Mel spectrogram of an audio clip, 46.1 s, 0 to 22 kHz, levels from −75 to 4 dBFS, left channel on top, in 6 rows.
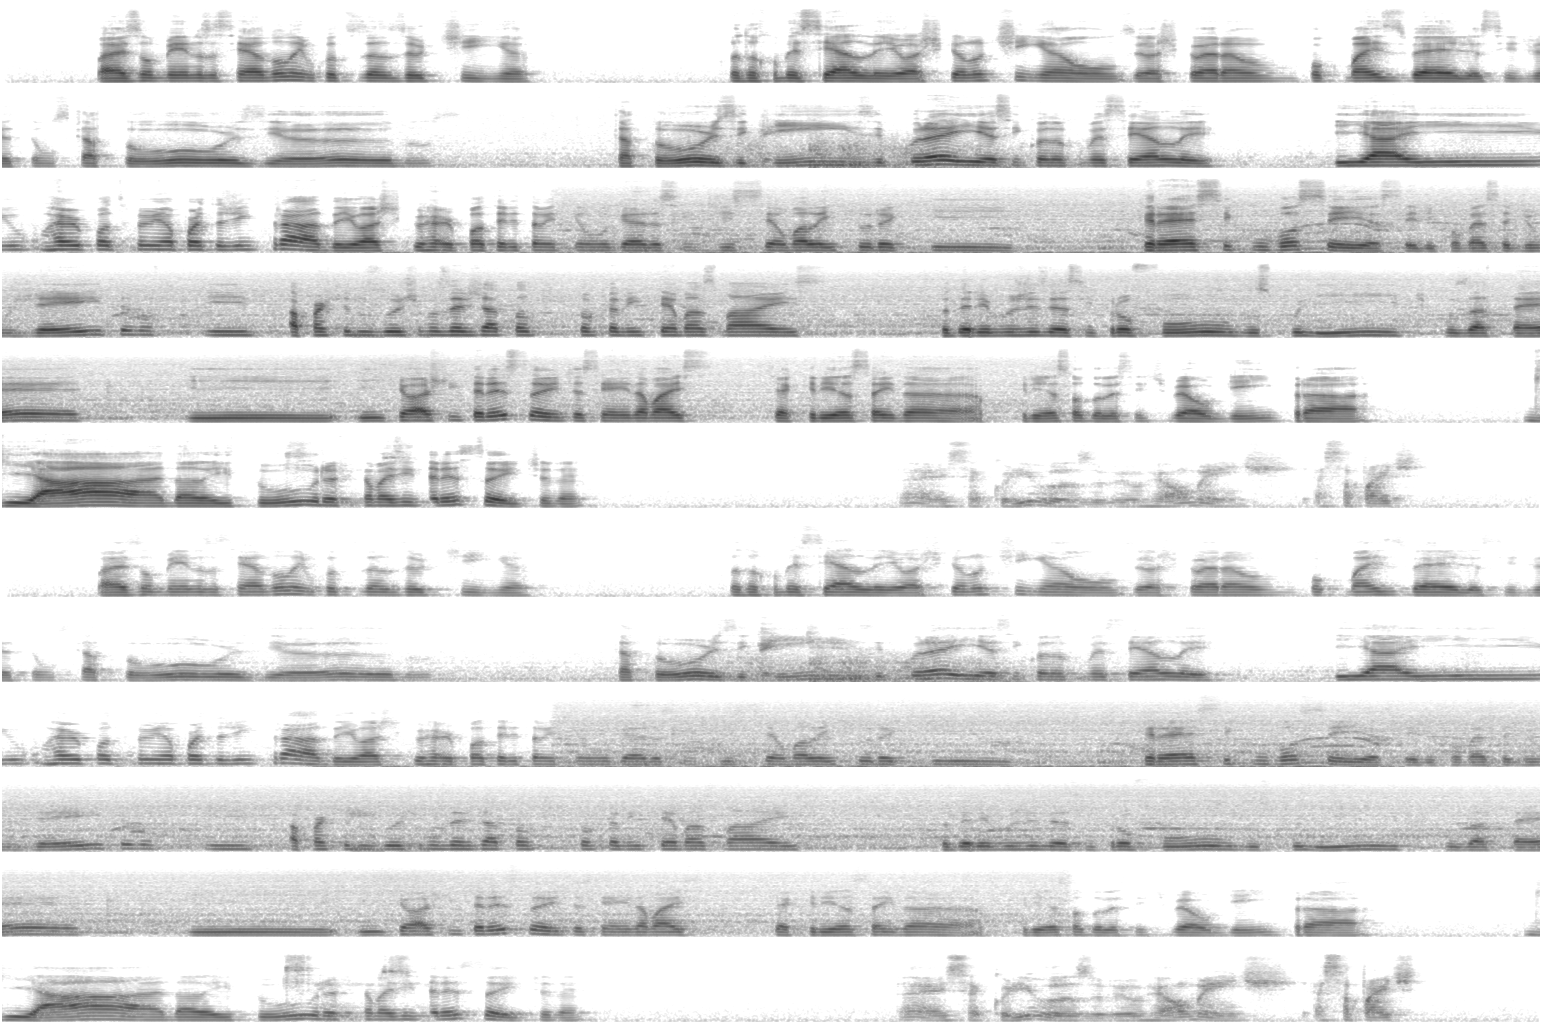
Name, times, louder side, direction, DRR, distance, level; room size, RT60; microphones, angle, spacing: voice 1, 0.5-2.6 3.6-6.5 6.7-9.8 10.8-13.7 14.4-20.4 21.1-27.1 27.8-31.2 31.7-34.2 34.6-37.6 38.4-41.4, left 6 dB, 85° left, 0.4 m, -27 dB
sound 1, 8.4-23.6, left 1 dB, 55° left, 0.9 m, -47 dB
voice 2, 11.5-12.0 24.8-25.2 39.9-40.7 42.9-45.5, right 3 dB, 40° right, 0.7 m, -42 dB
sound 2, 16.9-22.4, equal, 30° left, 1.3 m, -43 dB
sound 3, 18.1-36.1, equal, ahead, 1.2 m, -43 dB
8.0 x 2.7 x 4.4 m
head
